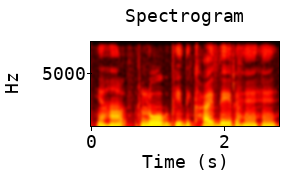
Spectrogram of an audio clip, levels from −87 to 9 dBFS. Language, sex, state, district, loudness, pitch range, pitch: Hindi, female, Jharkhand, Ranchi, -19 LUFS, 200-210 Hz, 210 Hz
